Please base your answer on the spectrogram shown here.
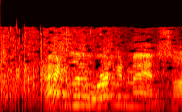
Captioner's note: audience applauds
